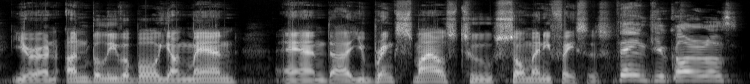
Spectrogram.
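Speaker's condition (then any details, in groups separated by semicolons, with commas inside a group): No condition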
